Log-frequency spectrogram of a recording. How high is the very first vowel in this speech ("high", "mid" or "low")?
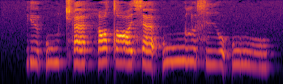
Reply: mid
